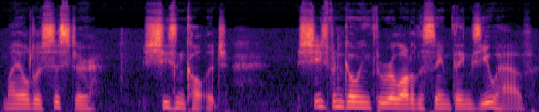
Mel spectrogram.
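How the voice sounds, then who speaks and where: A man's voice: a little high, fairly even intonation, normal speed, gravelly, warm tone. A man playing a friendly, earnest teenage boy in an audio drama. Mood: gentle, sincere.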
